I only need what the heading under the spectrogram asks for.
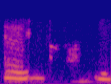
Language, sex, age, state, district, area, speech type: Assamese, female, 60+, Assam, Lakhimpur, urban, conversation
